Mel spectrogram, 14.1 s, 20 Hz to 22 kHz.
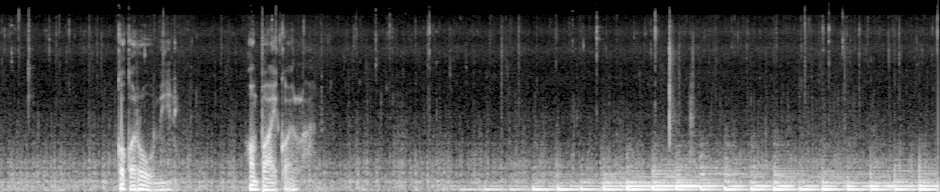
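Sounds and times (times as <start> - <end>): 
speech: 1.8 - 2.7, 3.8 - 4.6
resonant drum beat played beside a campfire: 6.8 - 14.0.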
